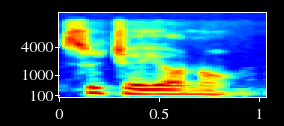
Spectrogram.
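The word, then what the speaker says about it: Sudjojono: D dengan J itu dibaca J, J saja dibaca Y, Sujoyono ya.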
